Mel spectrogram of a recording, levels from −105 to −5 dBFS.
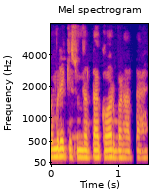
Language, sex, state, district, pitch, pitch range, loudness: Hindi, male, Bihar, Saharsa, 155 Hz, 145-160 Hz, -18 LUFS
